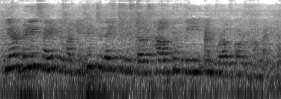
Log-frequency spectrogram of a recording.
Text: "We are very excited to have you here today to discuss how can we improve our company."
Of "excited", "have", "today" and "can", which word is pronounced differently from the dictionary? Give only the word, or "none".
excited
